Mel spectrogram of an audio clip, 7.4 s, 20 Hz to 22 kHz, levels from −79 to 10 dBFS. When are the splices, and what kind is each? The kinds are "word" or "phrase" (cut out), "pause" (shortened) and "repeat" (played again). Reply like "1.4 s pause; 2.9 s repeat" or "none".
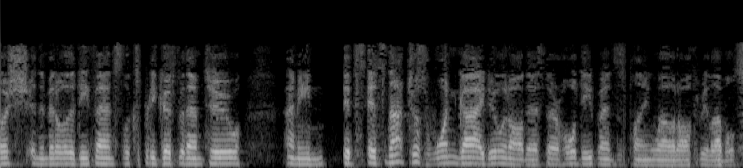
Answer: none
